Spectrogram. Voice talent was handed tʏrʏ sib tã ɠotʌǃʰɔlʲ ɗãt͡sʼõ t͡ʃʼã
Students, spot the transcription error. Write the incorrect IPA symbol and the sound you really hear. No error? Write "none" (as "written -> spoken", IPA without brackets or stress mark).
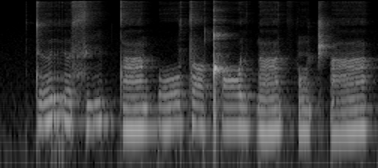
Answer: none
